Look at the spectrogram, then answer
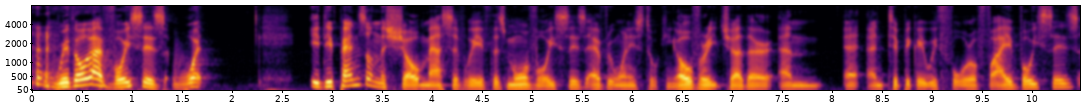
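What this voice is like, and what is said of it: British accent. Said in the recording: “anything you say with a British accent sounds sophisticated ... I'm a lot more stupid than my accent suggests”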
